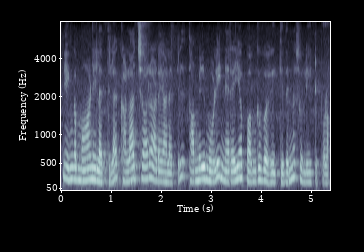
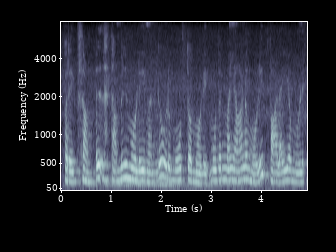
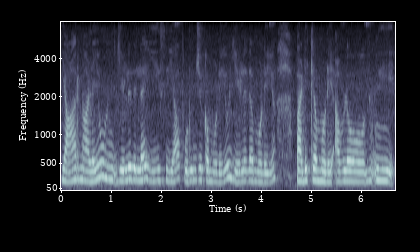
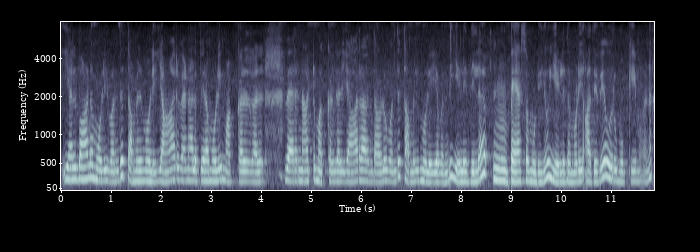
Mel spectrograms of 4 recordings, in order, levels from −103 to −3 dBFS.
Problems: background sounds at intervals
